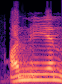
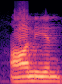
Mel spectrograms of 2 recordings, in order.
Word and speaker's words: onion: இதுக்கு அன்னியன் உச்சரிப்பு, அன்னியன், அன்னியன், அன்னியன், அன்னியன். இது ஒரு கேரளாவில் ஓனியன் சொல்றாங்க, நம்ம ஆனியன் சொல்றாங்க. இது ஆனியன் அல்ல, அன்னியன், அன்னியன், அன்னியன், அன்னியன், ரைட்.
